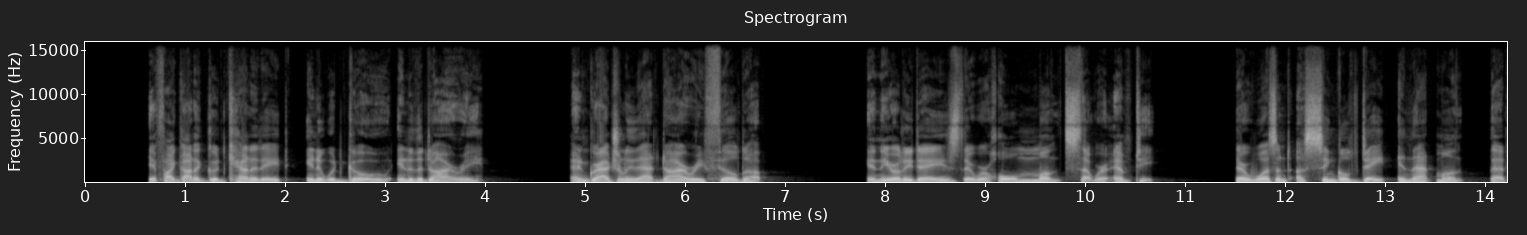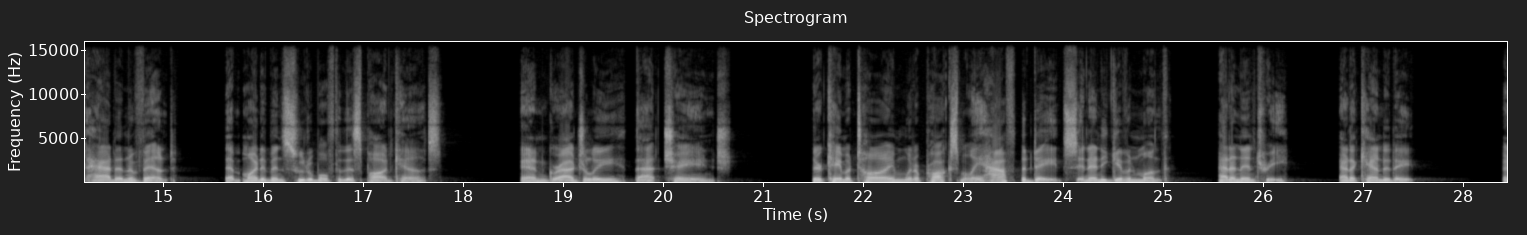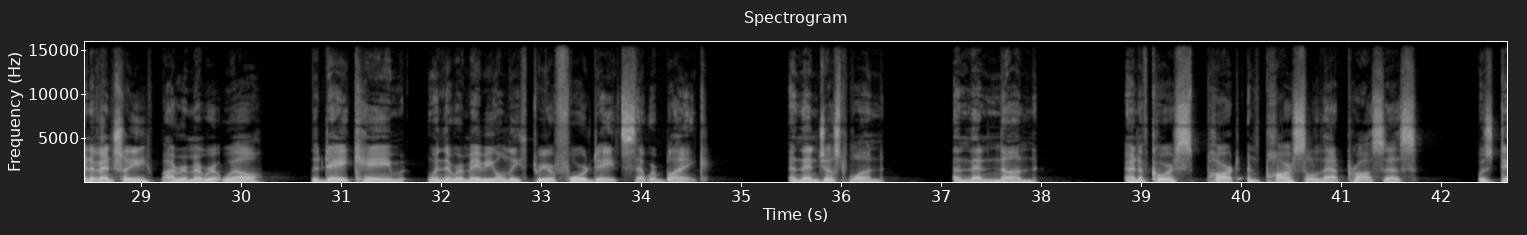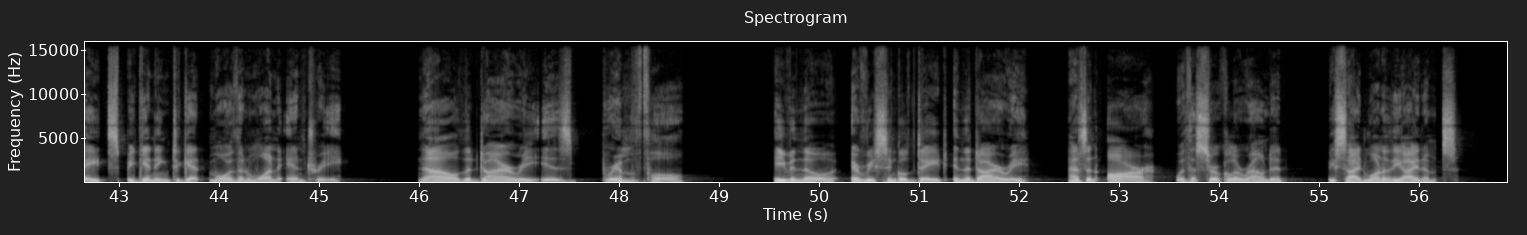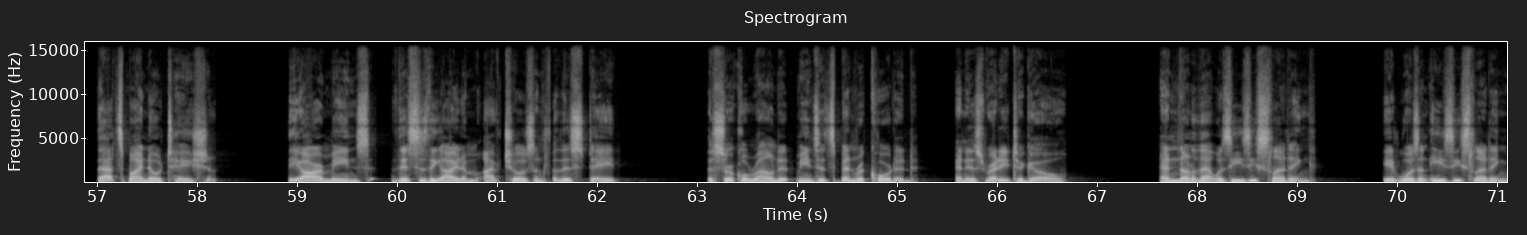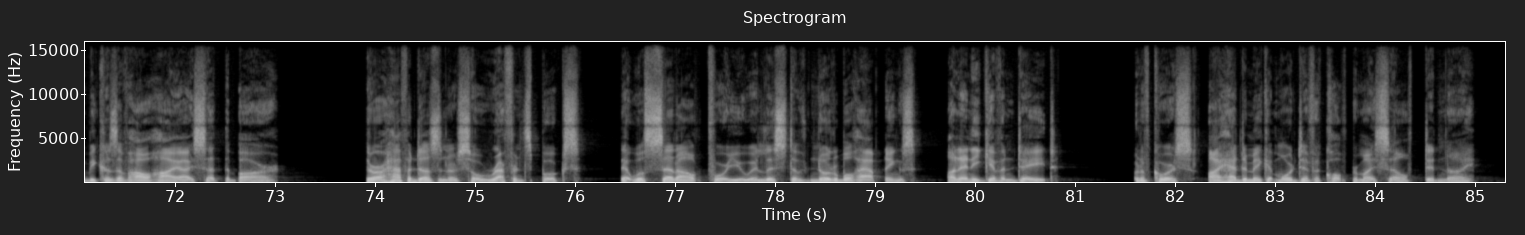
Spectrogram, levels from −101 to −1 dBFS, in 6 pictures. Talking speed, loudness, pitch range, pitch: 160 wpm, -31 LUFS, 110-130 Hz, 120 Hz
